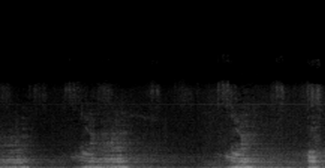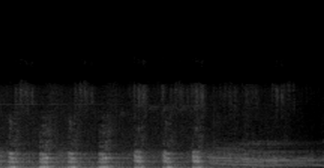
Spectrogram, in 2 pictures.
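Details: Red deer in an autumn forest during the rut, harsh voices echoing through the woods: two long, deep drawn-out roars, then a rhythmic series of about eight short gruff grunts spaced roughly every half second.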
